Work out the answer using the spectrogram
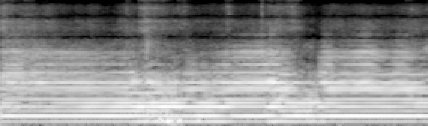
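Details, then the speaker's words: GE Vortalex fan: powered motor gives a loud steady electrical hum felt through the floor, struggling to turn with little torque until it eventually spins; intermittent hard start, cause unconfirmed. "But Okay, so I can actually feel it buzzing through the floor. And there's a tiny little bit of torque in there which will allow to spin. I'd say that buzzing is loud."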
